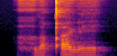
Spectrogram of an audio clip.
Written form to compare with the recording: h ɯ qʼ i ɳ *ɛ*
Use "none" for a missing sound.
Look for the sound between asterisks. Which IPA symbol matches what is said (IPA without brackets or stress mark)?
e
